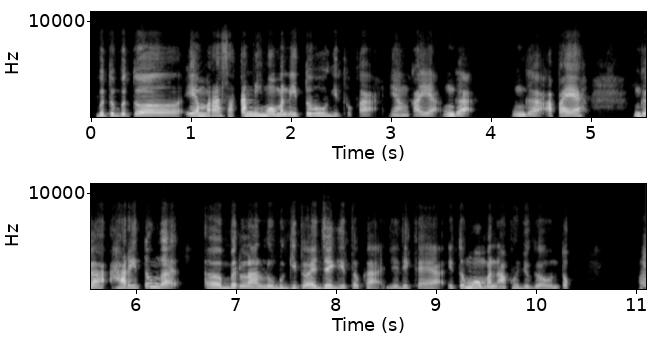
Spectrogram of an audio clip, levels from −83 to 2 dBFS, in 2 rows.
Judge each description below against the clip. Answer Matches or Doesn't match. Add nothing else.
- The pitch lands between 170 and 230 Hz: Matches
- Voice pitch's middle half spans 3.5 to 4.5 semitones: Doesn't match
